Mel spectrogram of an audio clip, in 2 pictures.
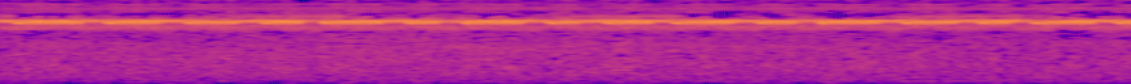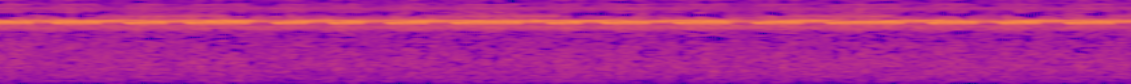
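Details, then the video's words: Relaxing nature recording of an insect: unbroken high-pitched chirping trill, pulses steady and rapid throughout, occasional slight dips in loudness, no birds, water or voices. "Nature Sound of nature sounds scenery L · insect"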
